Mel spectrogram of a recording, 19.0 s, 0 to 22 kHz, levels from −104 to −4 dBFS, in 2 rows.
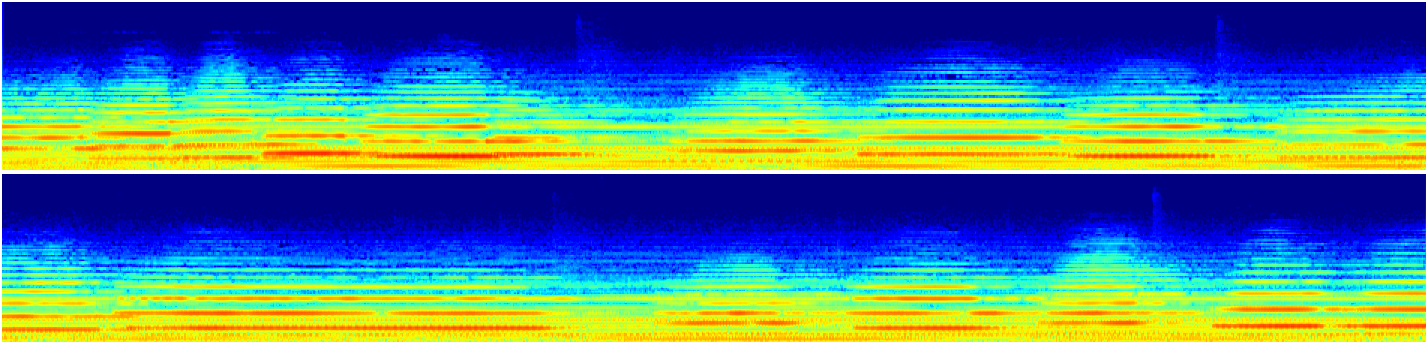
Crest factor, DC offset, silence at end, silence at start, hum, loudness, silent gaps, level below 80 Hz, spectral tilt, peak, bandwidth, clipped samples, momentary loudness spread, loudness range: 14 dB; under 0.1%; 0 s; 0 s; none; -25 LUFS; none; -46 dBFS; -11 dB/octave; -10 dBFS; 4.3 kHz; under 0.1%; 9 LU; 4 LU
